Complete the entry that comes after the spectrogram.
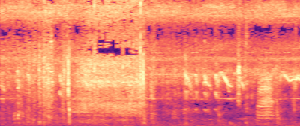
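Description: Faint ambience of short, high chirps from small birds in the background, several in quick succession in the second half, with a soft rustle about a second in and a single light click.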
